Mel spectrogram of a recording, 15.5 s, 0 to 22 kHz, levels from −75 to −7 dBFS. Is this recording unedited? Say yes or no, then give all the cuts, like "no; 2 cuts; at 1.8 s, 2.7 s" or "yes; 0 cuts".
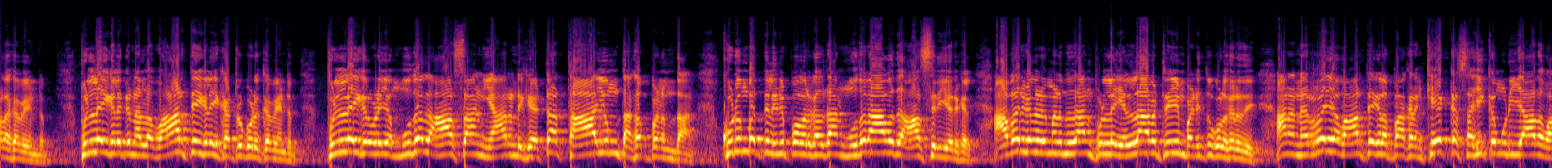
yes; 0 cuts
